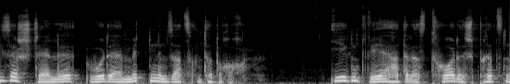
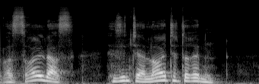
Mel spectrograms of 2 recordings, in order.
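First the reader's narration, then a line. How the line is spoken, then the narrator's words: Called out. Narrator (German): rief Kasperl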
